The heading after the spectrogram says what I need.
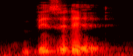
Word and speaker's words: visited: visit in the past visited that's right the t in visit is between vowels visited so the t is pronounced as a d visited did fast deep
